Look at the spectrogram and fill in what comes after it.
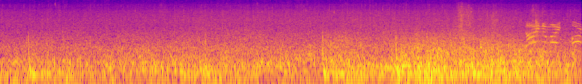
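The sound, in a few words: thunderstorm with lightning and rain, Guardians of the Galaxy video game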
